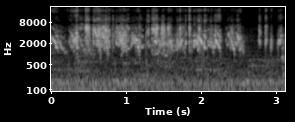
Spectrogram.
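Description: A parrot gives a busy run of harsh, chattering squawks and bright chirps, mostly high-pitched and nearly continuous, ending with a few short separate notes.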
